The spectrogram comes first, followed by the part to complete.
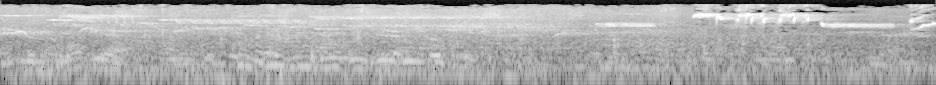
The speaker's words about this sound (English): we've probably got our most favourite bird here. Everybody knows this bird, yeah? Robin Redbreast, yeah, yeah.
